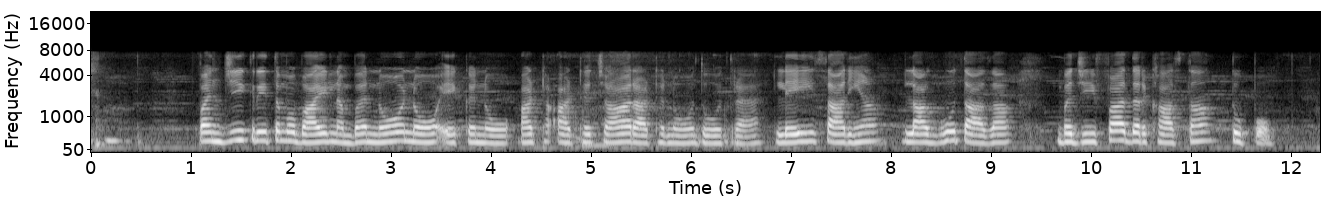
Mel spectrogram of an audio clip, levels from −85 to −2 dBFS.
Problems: constant background noise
